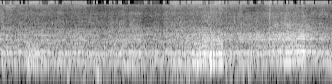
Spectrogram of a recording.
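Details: Swarm of Apis mellifera iberica outside a Langstroth hive close to Els Port National Park, Catalonia, Spain; constant droning hum of many bees, individual wingbeats rising slightly louder past the halfway point.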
